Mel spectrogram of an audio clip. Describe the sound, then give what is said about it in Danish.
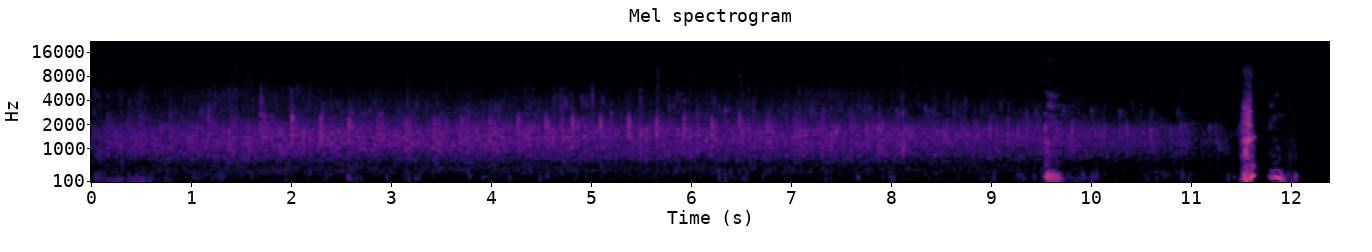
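Sustained applause from a large audience at a Danish party conference, a dense steady patter of many hands clapping throughout, with a few louder thumps near the end as it dies down. “Jeg skal have vand, så I må gerne klap.”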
